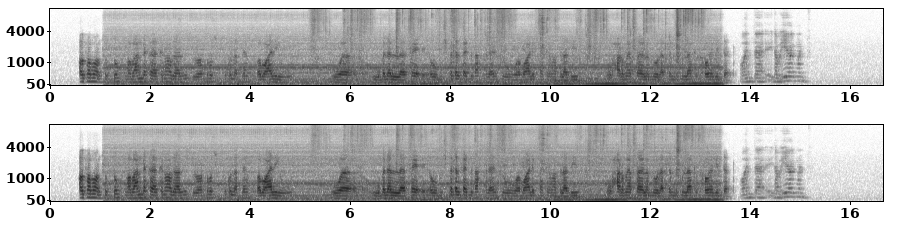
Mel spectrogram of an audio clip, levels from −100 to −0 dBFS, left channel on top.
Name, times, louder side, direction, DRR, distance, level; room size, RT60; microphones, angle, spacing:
voice 1, 0.6-4.9 5.6-10.6 11.1-13.6, right 4 dB, 30° right, 0.3 m, -23 dB
sound 1, 1.0-13.4, equal, 65° right, 0.9 m, -30 dB
Aircraft / Engine, 3.3-8.3, left 1 dB, ahead, 0.7 m, -44 dB
sound 2, 5.2-9.3 9.6-10.2 10.5-13.2, left 3 dB, 30° left, 0.8 m, -36 dB
voice 2, 13.8-15.2, equal, 70° left, 1.3 m, -41 dB
3.2 x 2.1 x 3.0 m
head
